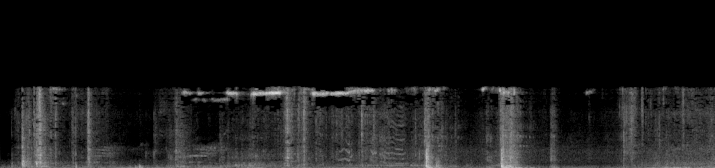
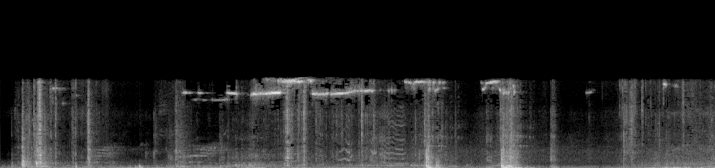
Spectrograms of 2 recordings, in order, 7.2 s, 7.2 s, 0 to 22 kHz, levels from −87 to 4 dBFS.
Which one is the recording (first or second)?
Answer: second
